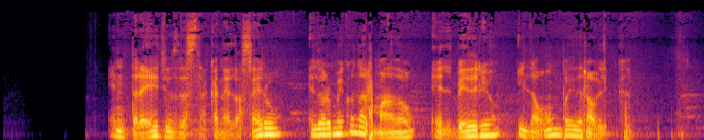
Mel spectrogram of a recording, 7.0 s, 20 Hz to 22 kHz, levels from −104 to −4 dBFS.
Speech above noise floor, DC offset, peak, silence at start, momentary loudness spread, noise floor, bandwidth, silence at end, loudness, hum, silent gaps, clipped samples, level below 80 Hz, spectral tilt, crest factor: over 74 dB; under 0.1%; -2 dBFS; 1.1 s; 9 LU; under -90 dBFS; 16 kHz; 0.75 s; -17 LUFS; none; none; under 0.1%; -40 dBFS; -6.5 dB/octave; 16 dB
